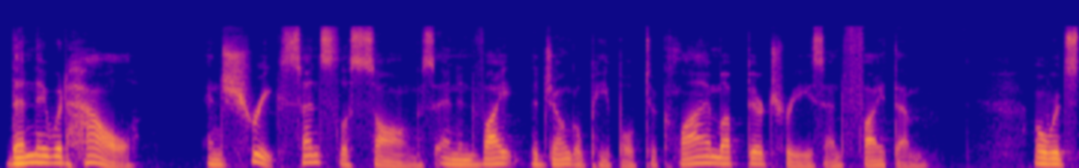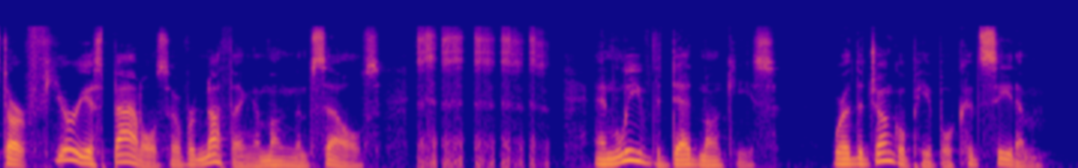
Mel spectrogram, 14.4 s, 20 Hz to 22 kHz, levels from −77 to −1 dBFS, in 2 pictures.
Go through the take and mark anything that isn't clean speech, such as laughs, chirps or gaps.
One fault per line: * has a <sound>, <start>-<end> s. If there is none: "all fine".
* has a laugh, 10.0-10.9 s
